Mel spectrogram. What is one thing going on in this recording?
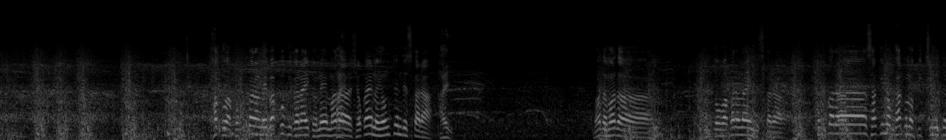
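A stadium crowd cheers and murmurs.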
